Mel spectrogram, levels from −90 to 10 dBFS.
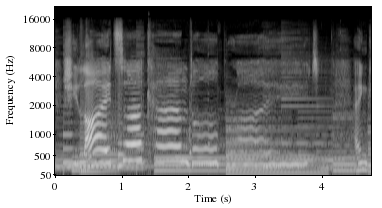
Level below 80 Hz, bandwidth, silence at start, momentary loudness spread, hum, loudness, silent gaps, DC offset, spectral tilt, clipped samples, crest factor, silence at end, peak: -60 dBFS; 16 kHz; 0 s; 12 LU; none; -17 LUFS; none; under 0.1%; -4 dB/octave; under 0.1%; 18 dB; 0 s; 0 dBFS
